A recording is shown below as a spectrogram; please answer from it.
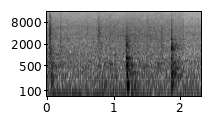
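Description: Mushrooms fry in melted butter with a soft, low sizzle, broken by two or three light stirring scrapes against the pan.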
